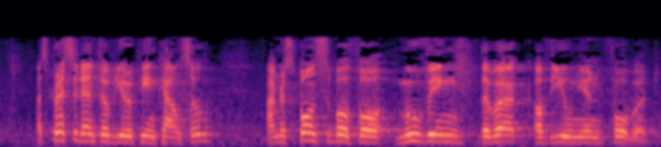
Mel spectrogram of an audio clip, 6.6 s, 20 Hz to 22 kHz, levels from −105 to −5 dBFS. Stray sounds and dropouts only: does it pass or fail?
pass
